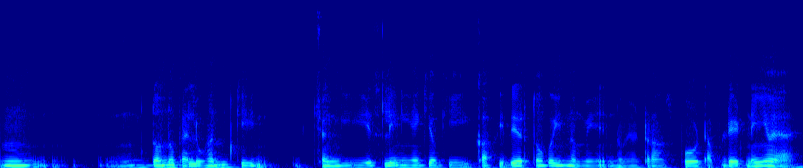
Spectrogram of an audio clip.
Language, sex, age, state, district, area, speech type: Punjabi, male, 30-45, Punjab, Amritsar, urban, spontaneous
